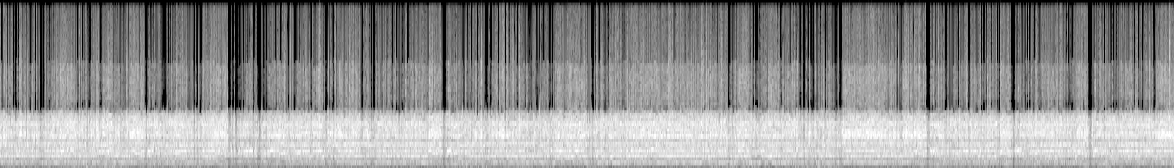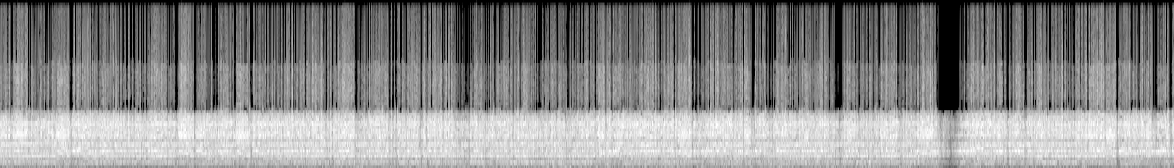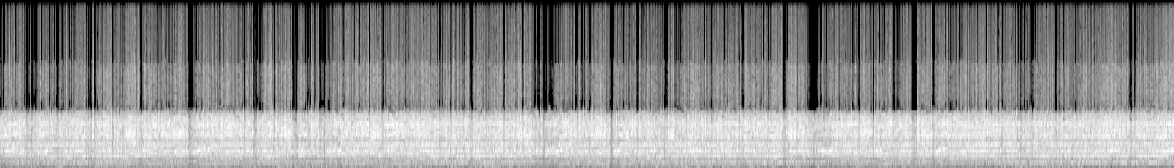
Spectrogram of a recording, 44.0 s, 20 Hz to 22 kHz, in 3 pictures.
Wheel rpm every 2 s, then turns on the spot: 230, 170, 220, 230, 230, 210, 200, 210, 190, 230, 230, 170, 200, 180, 190, 190, 170, 200, 190, 180, 180, 220.
none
